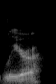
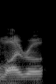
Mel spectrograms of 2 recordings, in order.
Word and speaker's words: Lyra: Am I the only one that thought it was pronounced Lyra? Well, it's Lyra because the name comes from lyre, which is a type of harp.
